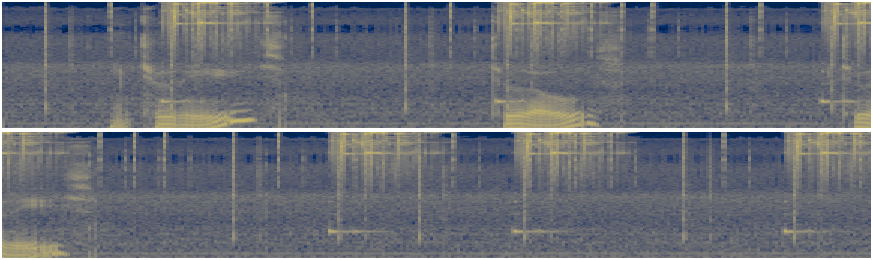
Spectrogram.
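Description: Short electronic menu blips sound now and then.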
